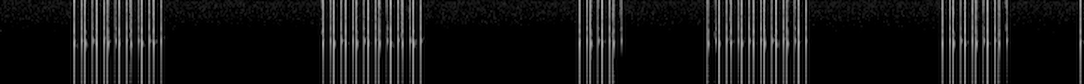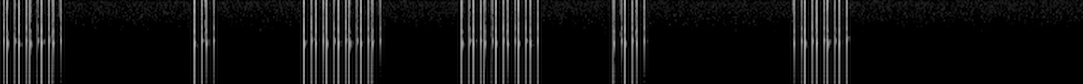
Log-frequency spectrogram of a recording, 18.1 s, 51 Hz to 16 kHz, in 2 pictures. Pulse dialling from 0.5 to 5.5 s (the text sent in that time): 8 9 4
